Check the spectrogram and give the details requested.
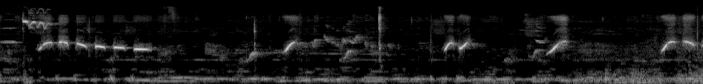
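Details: Brown-chested jungle flycatcher of Bali origin, kept caged at a bird kiosk and singing actively: a series of clear whistled notes, then short rising slurred whistles spaced by pauses, over a low continuous background hum.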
